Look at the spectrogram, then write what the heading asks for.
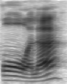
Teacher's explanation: lagi ya perhatikan huruf qf Ya seperti tadi sebelumnya seperti sebelumnya huruf qf makhrajnya ada di pangkal tenggorokan dibacanya harus dengan menebalkan yaitu dengan cara diangkat lidahnya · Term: huruf qaf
